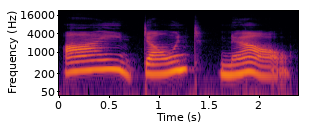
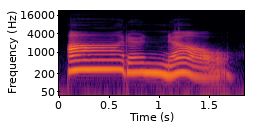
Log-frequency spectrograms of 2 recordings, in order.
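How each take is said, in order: First: "I don't know" slow and careful, each sound crisp; dictionary reading. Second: "I don't know" run together as a ran na; native reduced speech. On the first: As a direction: read "I don't know" exactly as written. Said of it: "발음 소리대로 읽어보면요". (발음 기호대로 또박또박) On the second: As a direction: blur it into one quick a-ran-a. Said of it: "하고 발음이 되겠죠". (원어민식 줄인 발음) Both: Shown as a demonstration.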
